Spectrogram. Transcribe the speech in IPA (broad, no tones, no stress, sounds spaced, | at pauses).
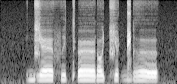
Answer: d͡ʑ ɛː f i tʼ œː ɾ ɔ t͡ɕ œ ɡ͡ǁ əː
